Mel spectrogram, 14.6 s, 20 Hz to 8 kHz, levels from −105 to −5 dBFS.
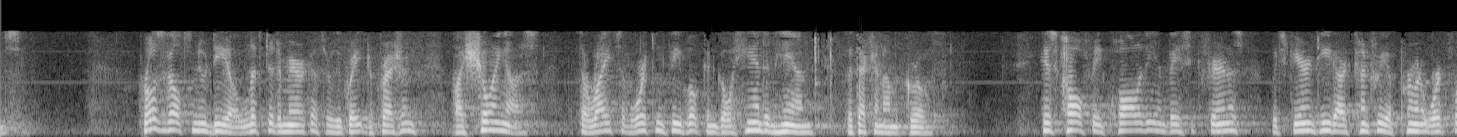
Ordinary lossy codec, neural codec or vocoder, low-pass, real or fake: AAC, 16 kbps; none; 7.2 kHz; real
